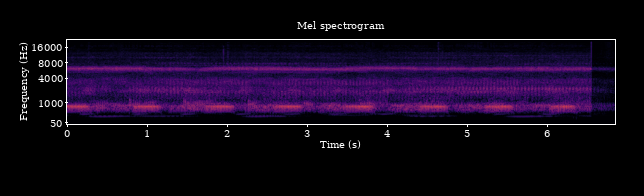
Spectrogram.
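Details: Several male banded bullfrogs, puffed up and calling from water after rain, give deep, nasal, lowing croaks a little faster than once a second, overlapping in a steady chorus; about three callers are heard nearby.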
